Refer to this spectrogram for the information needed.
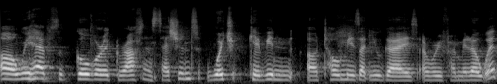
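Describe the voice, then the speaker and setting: With a Vietnamese accent, a woman speaks at a fairly high pitch with fairly even intonation. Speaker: guest lecturer. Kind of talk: lecture. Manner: fast; halting, many fillers.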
